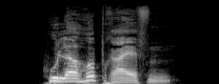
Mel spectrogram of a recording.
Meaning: hula hoop (toy in the form of a large hoop)
- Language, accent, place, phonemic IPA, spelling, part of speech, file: German, Germany, Berlin, /huːlaˈhʊpˌʁaɪ̯fn̩/, Hula-Hoop-Reifen, noun, De-Hula-Hoop-Reifen.ogg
